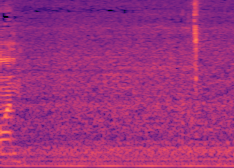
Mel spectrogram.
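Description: Steady low background rumble with a faint hiss, with no distinct events.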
